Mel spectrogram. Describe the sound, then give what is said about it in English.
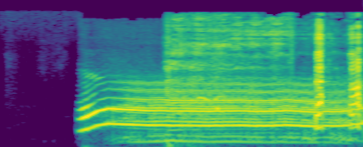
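A person lets out one long, loud scream into a blanket or robe stuffed in the mouth, muffled. It starts abruptly after a brief silence and holds steady for about two seconds before cracking at the end. “Just stuff your mouth with something and scream right now as loud as you can.”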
